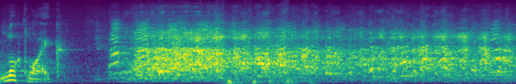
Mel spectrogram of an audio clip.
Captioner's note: laughter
